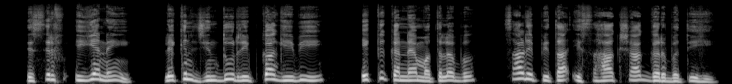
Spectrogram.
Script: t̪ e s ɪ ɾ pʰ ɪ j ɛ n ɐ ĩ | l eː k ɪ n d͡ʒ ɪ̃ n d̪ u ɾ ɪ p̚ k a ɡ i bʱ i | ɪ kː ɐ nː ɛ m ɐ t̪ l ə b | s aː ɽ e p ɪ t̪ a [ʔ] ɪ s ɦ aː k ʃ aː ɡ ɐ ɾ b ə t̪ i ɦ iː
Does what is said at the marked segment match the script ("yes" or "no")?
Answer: yes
